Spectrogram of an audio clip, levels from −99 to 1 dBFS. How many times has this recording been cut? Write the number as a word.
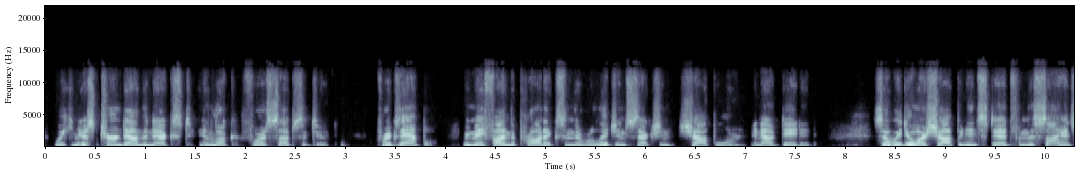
one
